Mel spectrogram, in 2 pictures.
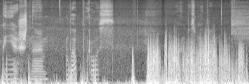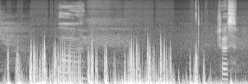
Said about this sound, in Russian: Блин, ну вот что с ветром будет делать,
